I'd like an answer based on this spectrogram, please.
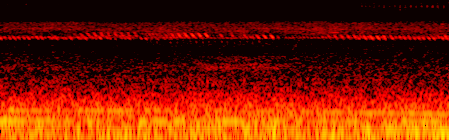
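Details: A large autumn chorus of crickets chirps in a steady high, pulsing rhythm over a low background rumble.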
